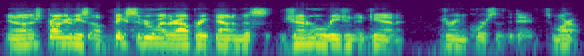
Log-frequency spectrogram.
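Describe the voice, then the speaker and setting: A man's voice: mid-range voice, steady tone, rapid-fire, a bit bright, no echo. Easygoing man briefing on the weather. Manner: conversational, explains while clicking through maps. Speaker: meteorologist. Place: at a computer with weather maps. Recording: slightly dull lo-fi audio.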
